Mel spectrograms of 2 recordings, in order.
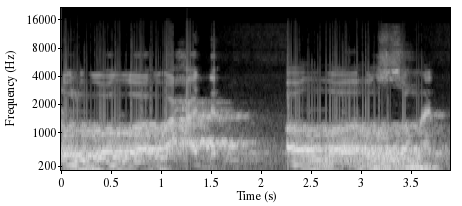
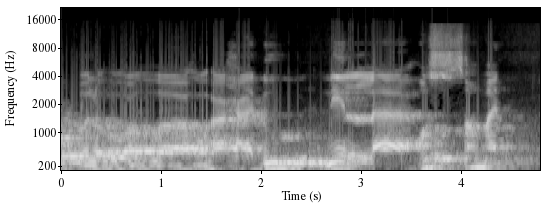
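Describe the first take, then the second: First: The verses are separated, ending ahad with a stop. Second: The verses are linked with an added nun sound. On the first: "kalau kita baca dipisah" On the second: "kalau disambung"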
